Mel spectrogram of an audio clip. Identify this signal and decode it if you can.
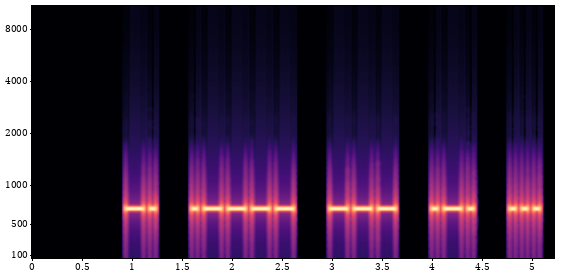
Morse code, heard as a keyed tone, about 20 wpm, spaced as for 14 wpm, 700 Hz. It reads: N1ORS
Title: 069 Lesson 12g - Letter d - Call Signs 20wpm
